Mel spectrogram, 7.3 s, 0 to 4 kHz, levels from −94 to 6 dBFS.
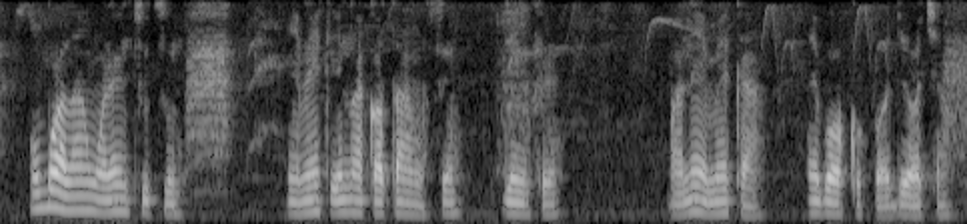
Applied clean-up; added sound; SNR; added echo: none; Bird; 19 dB; none.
